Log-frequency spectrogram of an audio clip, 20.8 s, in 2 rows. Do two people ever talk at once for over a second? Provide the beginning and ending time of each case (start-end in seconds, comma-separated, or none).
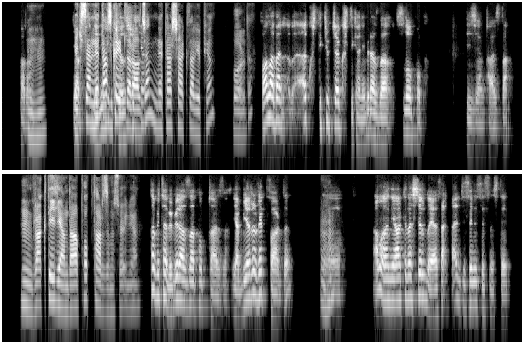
1.4-3.0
